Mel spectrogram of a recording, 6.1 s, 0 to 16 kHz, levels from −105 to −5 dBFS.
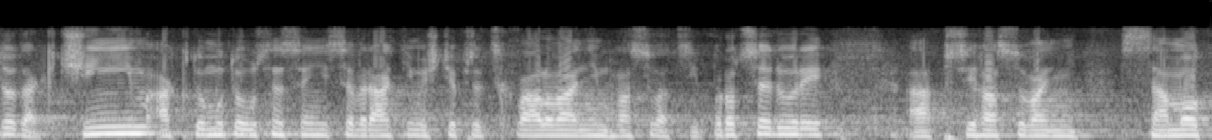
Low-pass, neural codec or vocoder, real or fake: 7.2 kHz; none; real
